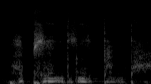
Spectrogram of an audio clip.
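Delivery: soft whisper; whispered promise. Retold or imitated. God whispering comfort to the daughter. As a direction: breathe it gently. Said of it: "하나님의 음성".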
